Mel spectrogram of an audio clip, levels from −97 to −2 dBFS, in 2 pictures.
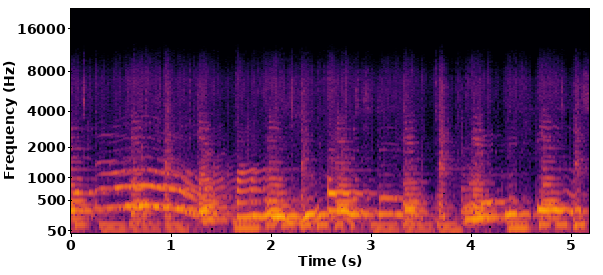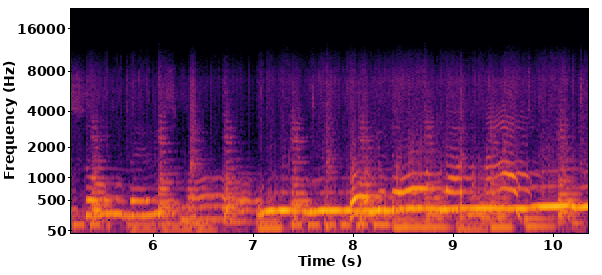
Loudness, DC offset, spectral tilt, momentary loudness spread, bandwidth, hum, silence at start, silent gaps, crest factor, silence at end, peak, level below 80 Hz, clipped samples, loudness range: -28 LUFS; under 0.1%; -8 dB/octave; 10 LU; 9.8 kHz; none; 0 s; none; 14 dB; 0 s; -14 dBFS; -46 dBFS; under 0.1%; 5 LU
